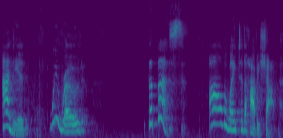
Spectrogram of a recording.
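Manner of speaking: lively storybook read-aloud; children's story voice for young listeners. A narrator's reading. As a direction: read it brightly to a class of kids. Reads picture book to children.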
